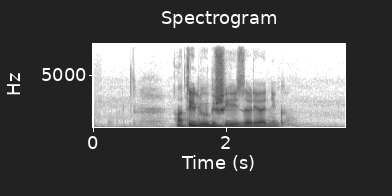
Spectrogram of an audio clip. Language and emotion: Russian, neutral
